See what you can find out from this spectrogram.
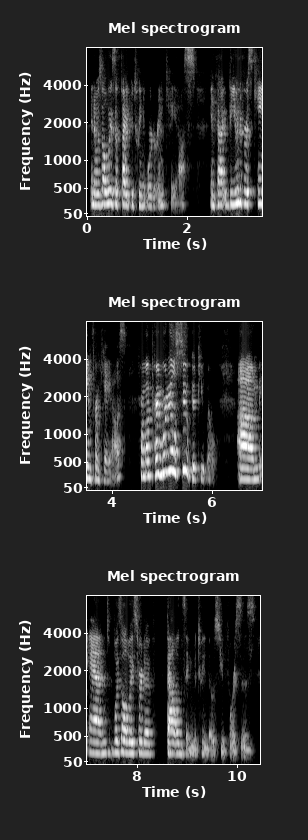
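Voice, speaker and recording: Woman, from Serbia, mellow, wry, self-deprecating, informal lecture Q&A, roomy acoustics. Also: mid-range voice, level tone, normal speed. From Belgrade, Serbia. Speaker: academic researcher giving a public talk. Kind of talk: informal Q&A after a public lecture. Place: university lecture hall.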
